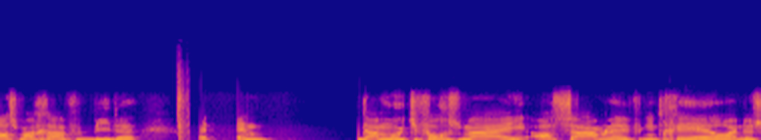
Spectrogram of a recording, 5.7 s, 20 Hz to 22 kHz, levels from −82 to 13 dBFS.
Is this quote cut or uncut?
cut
